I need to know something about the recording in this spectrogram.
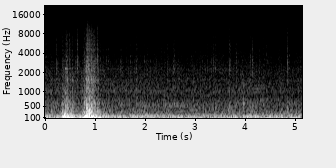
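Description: A car engine hums steadily close by.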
